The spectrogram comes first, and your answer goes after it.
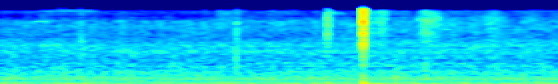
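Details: Steady low rumble of passing road traffic outdoors, with one sharp click midway and no animal voice.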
